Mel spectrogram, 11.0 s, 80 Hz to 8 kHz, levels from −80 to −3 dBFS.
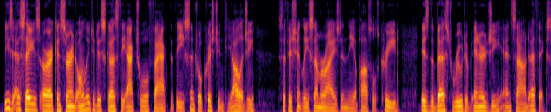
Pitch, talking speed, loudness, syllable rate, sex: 120 Hz, 165 wpm, -20 LUFS, 4.2 syllables/s, male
